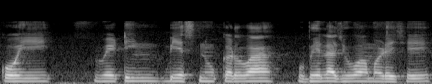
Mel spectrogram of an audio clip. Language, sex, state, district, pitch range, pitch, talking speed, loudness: Gujarati, male, Gujarat, Gandhinagar, 140-145 Hz, 145 Hz, 110 wpm, -17 LUFS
